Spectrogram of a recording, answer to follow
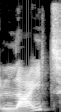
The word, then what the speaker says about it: light: alors déjà on le prononce comment on le prononce light ce mot hein donc on écrit l i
